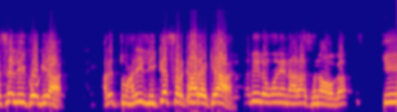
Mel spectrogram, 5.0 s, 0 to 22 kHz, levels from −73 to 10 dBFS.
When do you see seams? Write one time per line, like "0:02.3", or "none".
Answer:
0:03.1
